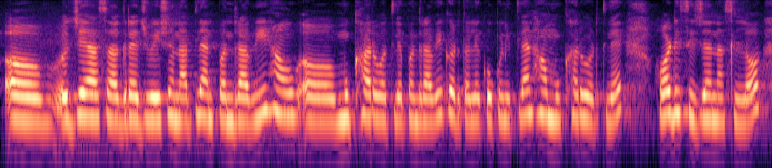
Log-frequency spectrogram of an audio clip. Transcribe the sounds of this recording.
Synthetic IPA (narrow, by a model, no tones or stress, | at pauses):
d͡ʑeəsaɡɾæd͡ʑueɕənat̪ljanpənd̪ɾaʋiːɦãwmukʰaɾʋət̪lepənd̪ɾaʋiːkəɾt̪əlekokɳit̪ljanɦãwmukʰaɾʋəɾt̪le | hɔɖisid͡ʑənəslɔ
